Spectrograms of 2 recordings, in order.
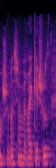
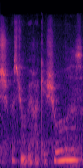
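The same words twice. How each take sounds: First: Said in the usual way. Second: Whispered aside. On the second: Real, not acted. Trying a swatch on camera.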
